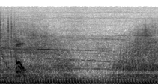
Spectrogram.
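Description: Support helicopter arriving in a video game, a steady rotor thump and engine rumble rising and falling throughout, with a brief sweep early on and a faint background din.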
